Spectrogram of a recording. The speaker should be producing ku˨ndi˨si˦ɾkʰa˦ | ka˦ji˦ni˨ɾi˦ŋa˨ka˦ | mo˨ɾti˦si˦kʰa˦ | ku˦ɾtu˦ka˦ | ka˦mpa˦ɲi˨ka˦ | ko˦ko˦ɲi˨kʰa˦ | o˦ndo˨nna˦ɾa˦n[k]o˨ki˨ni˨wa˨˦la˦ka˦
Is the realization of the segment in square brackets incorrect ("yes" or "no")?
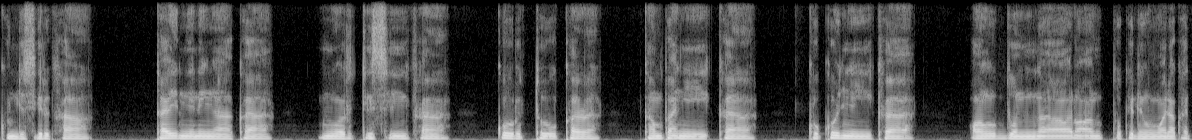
yes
